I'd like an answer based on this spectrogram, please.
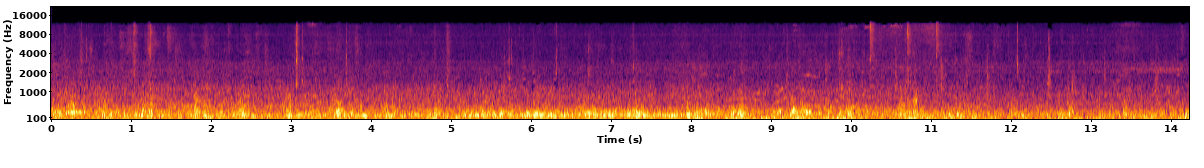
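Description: Sleeper train running at speed, heard from inside the passenger carriage: a steady low rumble with scattered sharp clicks.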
